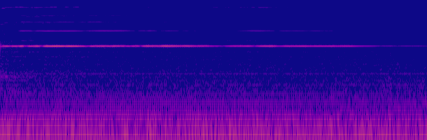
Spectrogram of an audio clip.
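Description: A single high, thin ringing note from the orchestra, set off just before and held as it slowly fades away over about three and a half seconds in an otherwise quiet pause in the music.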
